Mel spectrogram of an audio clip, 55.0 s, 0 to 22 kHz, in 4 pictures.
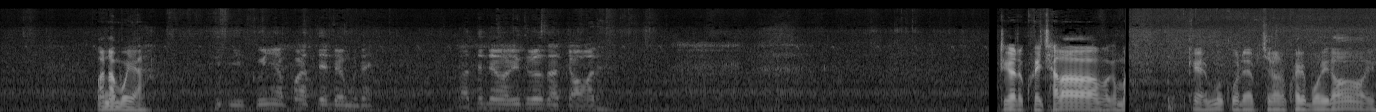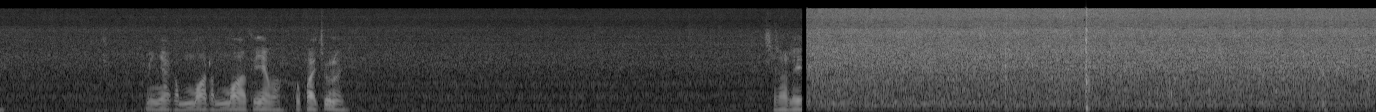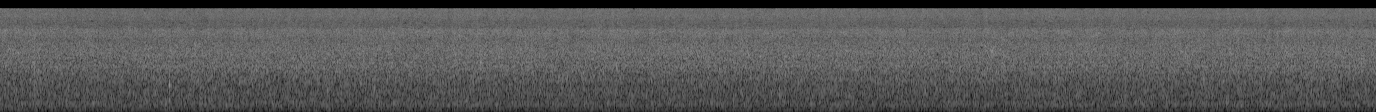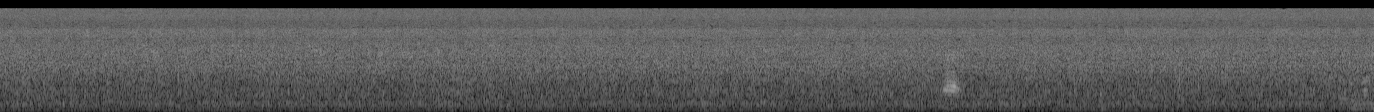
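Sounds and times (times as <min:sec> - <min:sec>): stream running over rocks: 0:10.4 - 0:55.0.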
